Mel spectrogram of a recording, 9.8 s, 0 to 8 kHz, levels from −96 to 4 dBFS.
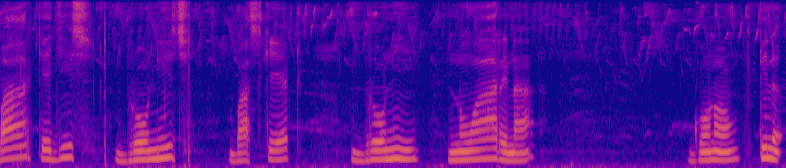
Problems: constant background noise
